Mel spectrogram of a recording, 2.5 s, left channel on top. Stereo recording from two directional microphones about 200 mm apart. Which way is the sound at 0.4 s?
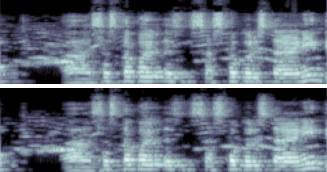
20° right (ahead or behind).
